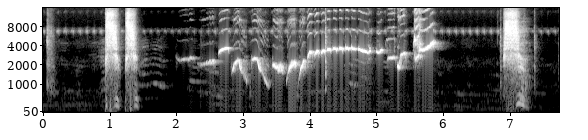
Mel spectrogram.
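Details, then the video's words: White-rumped shama in agitated song, aimed at stirring other shamas to sing: a varied jumble of slurred, warbling whistles and twisting notes, framed by harsh noisy bursts at start and end. "pancingan murai batu emosi"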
